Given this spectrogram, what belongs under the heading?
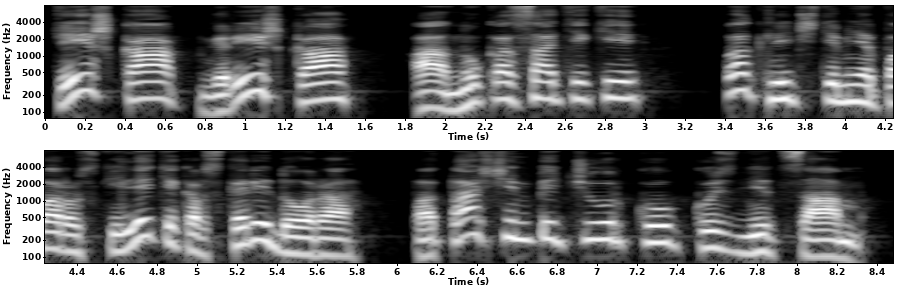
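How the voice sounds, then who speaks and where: A man voicing a gruff, folksy old grandfather cook with slow village speech. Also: on the high side, sing-song, dry recording, pitched above the performer's own voice. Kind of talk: audiobook character voice.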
